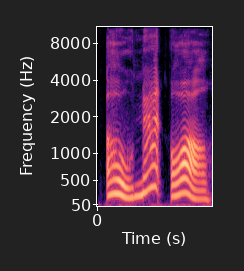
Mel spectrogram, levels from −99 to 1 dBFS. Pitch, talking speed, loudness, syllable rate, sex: 230 Hz, 155 wpm, -15 LUFS, 3.4 syllables/s, female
